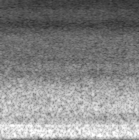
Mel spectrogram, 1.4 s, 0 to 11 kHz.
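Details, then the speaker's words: 1986 BMW 325e E30 sedan, sat 7 years, non-starter fixed by replacing a wrong main relay: steady even running, no misfires, knocks or stumbles; engine runs smoothly. "It runs, guys, it runs. Here it is, guys, it runs. I made it run in 5 minutes."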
